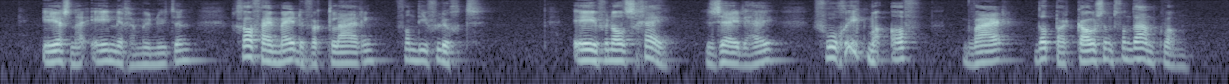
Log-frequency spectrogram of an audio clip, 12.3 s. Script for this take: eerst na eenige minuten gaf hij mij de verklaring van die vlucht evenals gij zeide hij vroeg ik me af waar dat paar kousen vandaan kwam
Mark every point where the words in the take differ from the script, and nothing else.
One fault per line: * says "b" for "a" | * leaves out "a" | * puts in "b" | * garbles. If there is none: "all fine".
all fine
